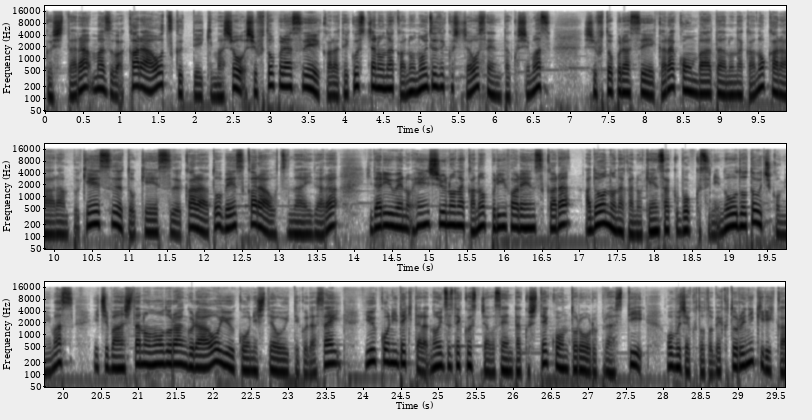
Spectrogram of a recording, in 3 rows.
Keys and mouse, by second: 0.3 middle click, 1.9 click, 3.0 shift+a, 7.3 shift+a, 9.6 click, 10.3-11.4 drag, 12.1-12.9 drag, 14.4-17.0 drag, 24.3 click, 25.6 middle click, 26.3 ctrl+t, 26.7 middle click, 27.7-28.4 drag, 29.1 middle click.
